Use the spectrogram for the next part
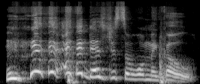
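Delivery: high, slow words through laughter; laughing. Real, not acted. Explaining what women just know, laughing. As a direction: laugh your way into the line. Cracks up at her own remark.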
